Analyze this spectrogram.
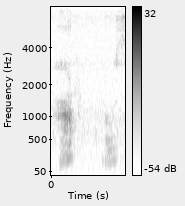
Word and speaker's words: гарбуз: віл а прив'язаний правильно чітко вимовляйте дзвінкий приголосний в кінці слова що це гарбуз правильно золотий клубочок сховався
